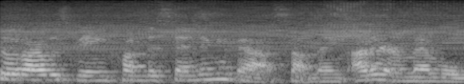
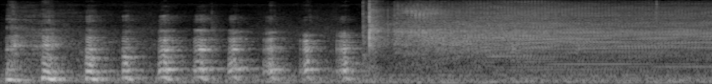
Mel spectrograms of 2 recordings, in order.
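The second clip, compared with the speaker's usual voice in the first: breathy laugh; 8 semitones higher, 5 dB quieter than usual. Real, not acted. Laughing at story.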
